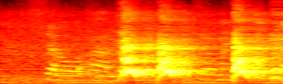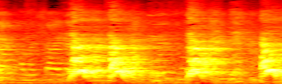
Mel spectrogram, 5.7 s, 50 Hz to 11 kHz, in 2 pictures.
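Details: Fozzie Bear, a six-year-old dog housed in kennel 19 at the HSSAZ shelter, barks before learning calm from a neighbor. Loud, full barks come in pairs about once a second, echoing in the kennel.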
